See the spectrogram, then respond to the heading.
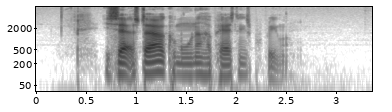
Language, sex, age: Danish, male, 26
